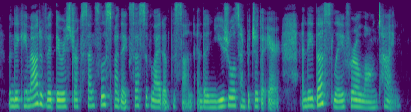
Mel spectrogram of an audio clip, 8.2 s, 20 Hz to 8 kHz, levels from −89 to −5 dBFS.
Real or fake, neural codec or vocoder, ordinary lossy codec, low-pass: real; none; MP3, 64 kbps; 7.2 kHz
